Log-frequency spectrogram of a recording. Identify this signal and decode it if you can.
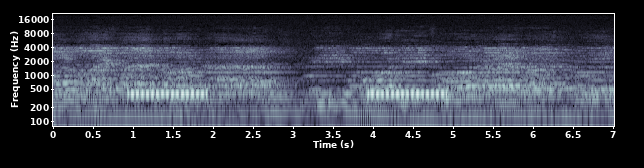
Telephone call progress tone (Japanese plan), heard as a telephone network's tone, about 380, 400, 420 Hz, 1 s on and 2 s off. Ringback tone.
